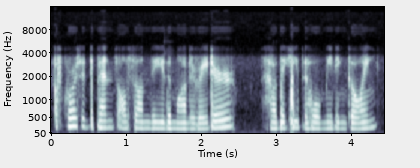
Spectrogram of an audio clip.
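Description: A woman's voice: lowish voice, steady tone, brisk, no echo. A middle-aged woman from India with an American-leaning English accent, chatting as an interview guest and telling stories with enthusiasm. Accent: American-leaning English picked up in Taiwan. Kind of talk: casual interview chat. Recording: dull lo-fi sound.

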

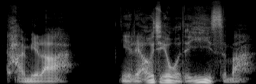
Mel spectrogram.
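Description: A man playing a reassuring, talkative middle-aged father in an audio drama, explaining things in an expressive, fatherly way. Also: extremely low pitch, normal speed, vocal fry, slightly rough, no room sound, clean studio sound, full character voice.

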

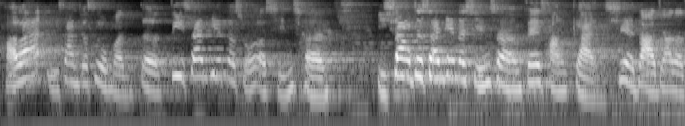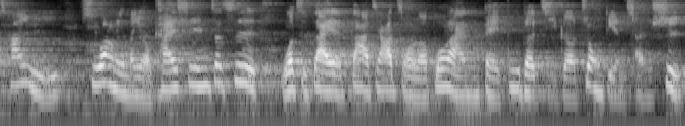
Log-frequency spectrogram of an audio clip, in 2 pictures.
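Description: A woman's voice: on the high side, animated, normal speed, gravelly. A woman playing a cheerful, eager tour guide in an amateur radio play, chatting to her group as she explains. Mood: cheerful, encouraging. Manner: chatty, addresses group, uses soft sentence-final particles. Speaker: tour guide in an audio drama. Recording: echoey, long reverb, online audio-room recording.

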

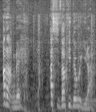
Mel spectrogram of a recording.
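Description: A rough street thug in a radio drama. The speech is rapid and coarse, with a Taiwanese accent and lively swoops, over music. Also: female voice, fairly high pitch. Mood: irritated. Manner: brash, coarse. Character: rough, foul-mouthed street thug underling on the chase. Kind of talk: audio drama acting.

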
